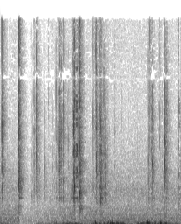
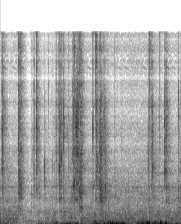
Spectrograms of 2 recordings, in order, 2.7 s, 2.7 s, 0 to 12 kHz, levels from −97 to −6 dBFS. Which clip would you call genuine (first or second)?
first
